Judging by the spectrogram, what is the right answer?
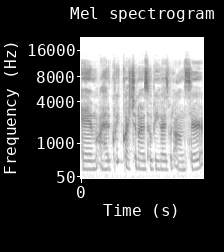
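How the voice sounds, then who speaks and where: Against noticeable background noise, a woman speaks with an Irish accent. Her pitch is medium. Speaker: listener sending a voice note. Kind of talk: recorded voice message. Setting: voice note.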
